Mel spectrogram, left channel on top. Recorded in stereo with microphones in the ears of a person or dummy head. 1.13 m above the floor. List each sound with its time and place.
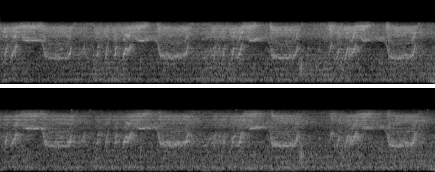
0.0 s an insect: 85° left, 1.2 m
